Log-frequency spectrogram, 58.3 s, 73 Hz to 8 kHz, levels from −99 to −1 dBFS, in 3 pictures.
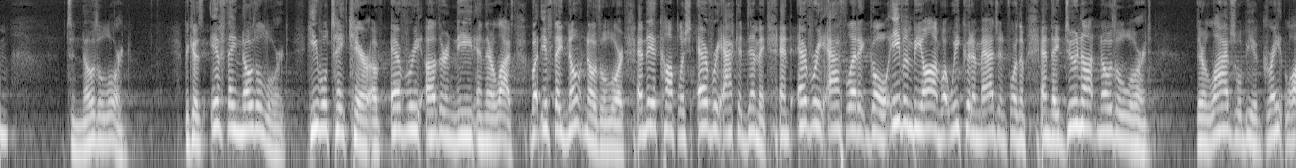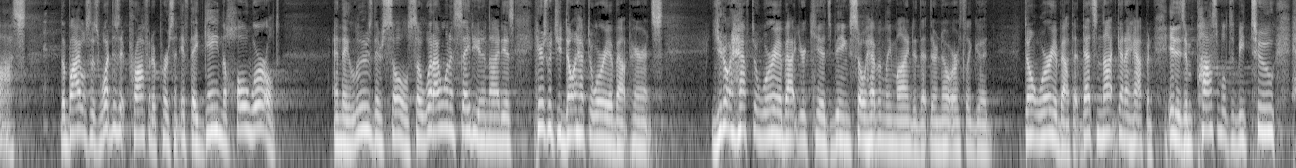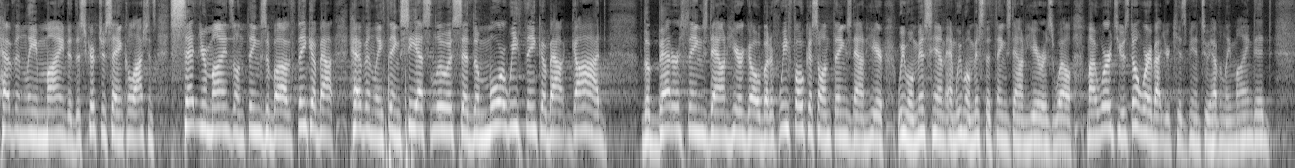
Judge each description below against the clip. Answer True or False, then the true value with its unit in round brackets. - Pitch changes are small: False (4.9 semitones)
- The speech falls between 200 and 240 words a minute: True (205 wpm)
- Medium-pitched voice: True (170 Hz)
